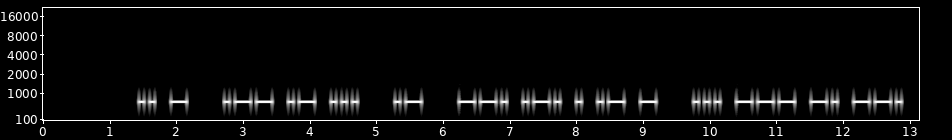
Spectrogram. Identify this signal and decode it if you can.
Morse code, heard as a keyed tone, about 16 wpm, 700 Hz. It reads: IT WAS A GREAT SONG
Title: Sentences from Top 1000 Words - Review Part 4 - 15wpm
